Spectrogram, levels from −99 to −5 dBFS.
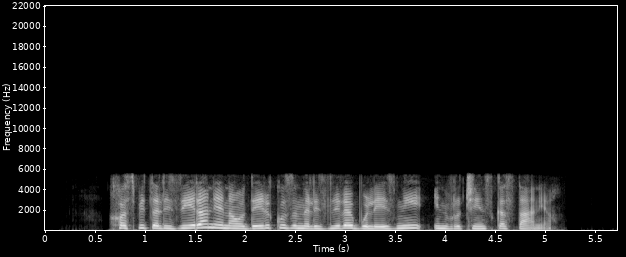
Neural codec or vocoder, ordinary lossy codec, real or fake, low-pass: codec, 16 kHz, 4.8 kbps, FACodec; none; fake; 5.4 kHz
